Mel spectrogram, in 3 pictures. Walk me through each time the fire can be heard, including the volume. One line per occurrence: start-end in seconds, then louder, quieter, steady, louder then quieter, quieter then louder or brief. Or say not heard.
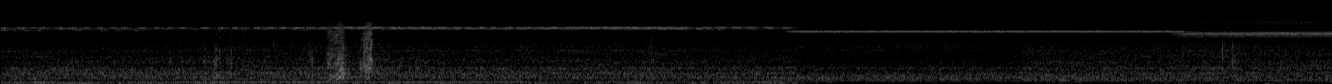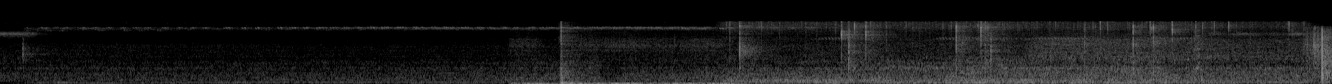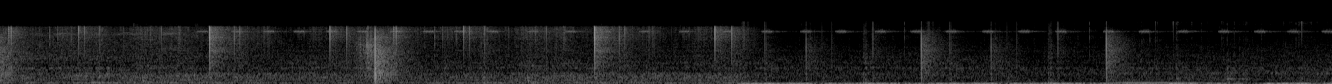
18.4-39.9 quieter.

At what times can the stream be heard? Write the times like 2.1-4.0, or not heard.
0.0-39.9.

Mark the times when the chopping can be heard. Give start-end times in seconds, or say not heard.
not heard.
